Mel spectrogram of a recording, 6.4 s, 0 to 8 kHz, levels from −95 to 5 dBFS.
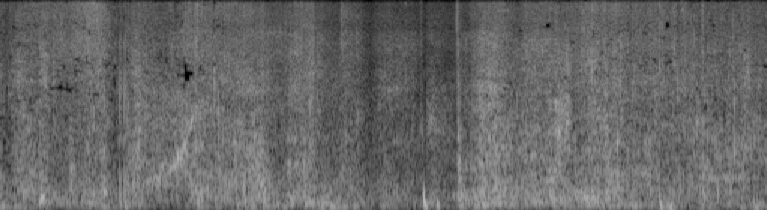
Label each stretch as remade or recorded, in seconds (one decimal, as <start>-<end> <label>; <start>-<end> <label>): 0.0-1.9 recorded; 1.9-4.0 remade; 4.0-6.4 recorded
